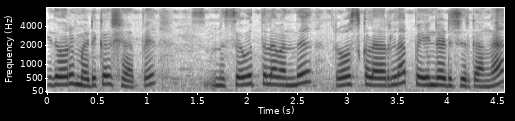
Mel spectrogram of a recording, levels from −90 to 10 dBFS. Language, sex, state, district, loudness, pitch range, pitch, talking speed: Tamil, female, Tamil Nadu, Namakkal, -12 LUFS, 250-290 Hz, 270 Hz, 145 wpm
